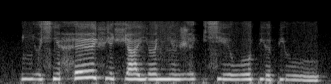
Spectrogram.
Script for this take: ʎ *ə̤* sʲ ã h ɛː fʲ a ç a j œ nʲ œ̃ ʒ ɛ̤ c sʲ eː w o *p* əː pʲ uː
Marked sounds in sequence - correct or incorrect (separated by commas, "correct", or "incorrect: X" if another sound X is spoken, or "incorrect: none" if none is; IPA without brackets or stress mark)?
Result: correct, incorrect: pʲ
